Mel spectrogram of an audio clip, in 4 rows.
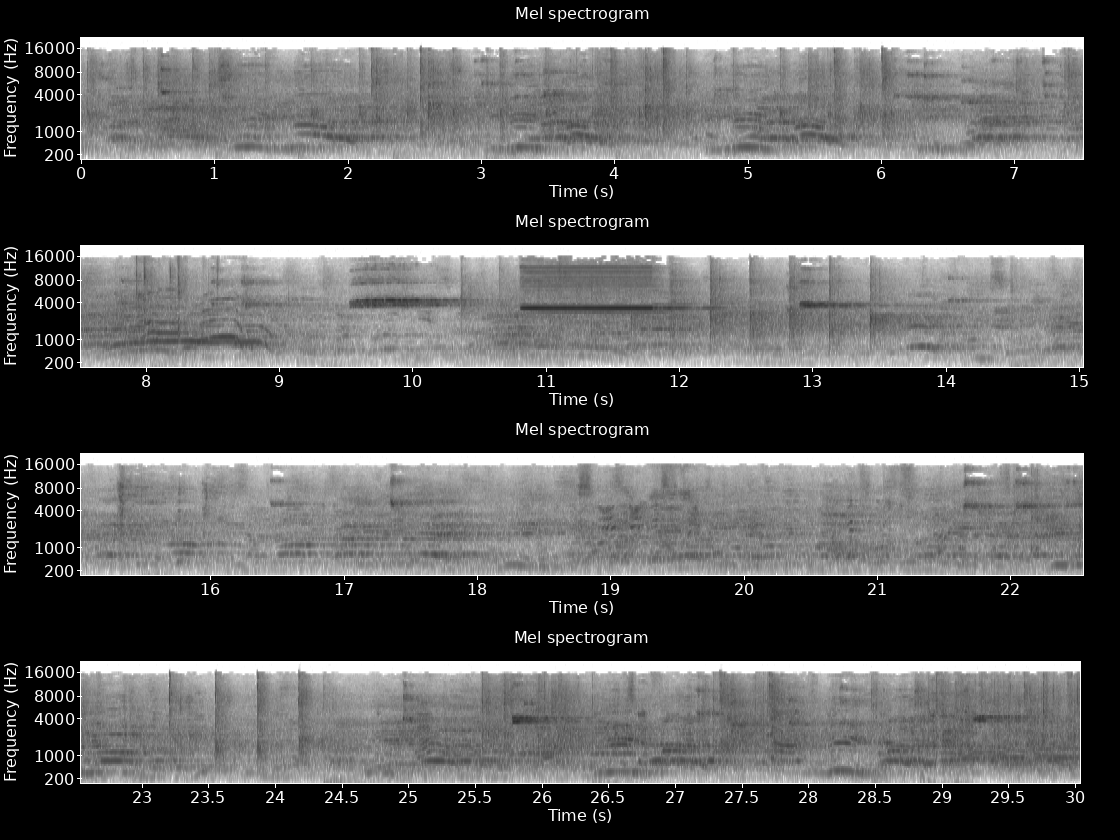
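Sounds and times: referee whistle blasts: 9.5s - 13.3s.

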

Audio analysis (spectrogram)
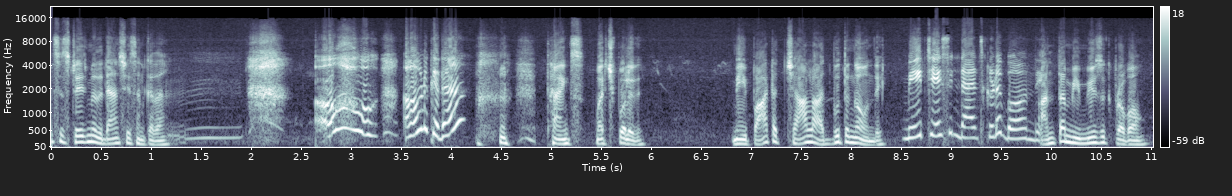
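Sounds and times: woman humming: 1.1s - 3.4s
woman's breathy exclamation: 1.2s - 3.6s.

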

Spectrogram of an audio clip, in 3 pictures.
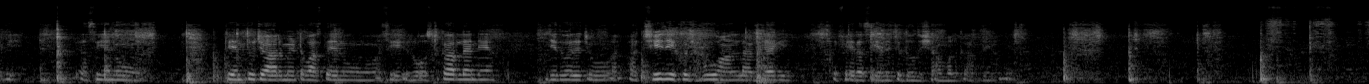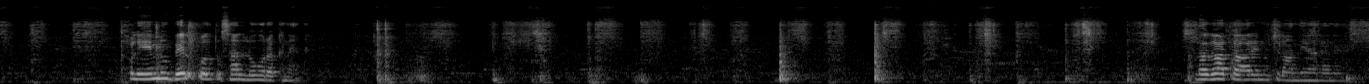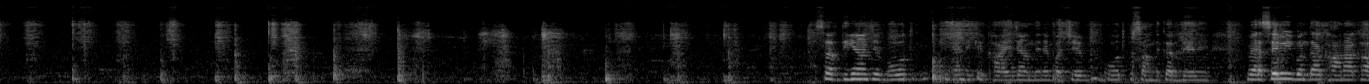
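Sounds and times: wooden spatula scraping a pan: 0.0s - 16.0s, 17.4s - 41.0s.

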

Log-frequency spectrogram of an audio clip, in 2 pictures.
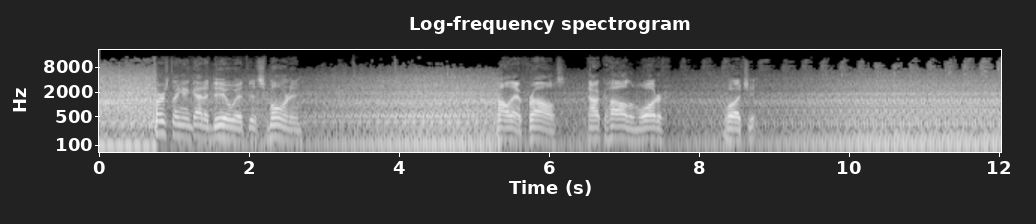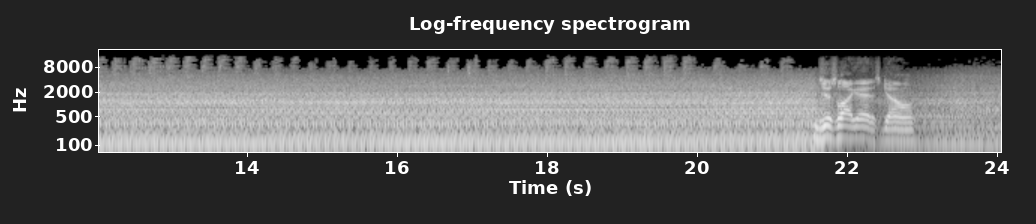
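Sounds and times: truck engine idling: 0.0s - 24.0s.

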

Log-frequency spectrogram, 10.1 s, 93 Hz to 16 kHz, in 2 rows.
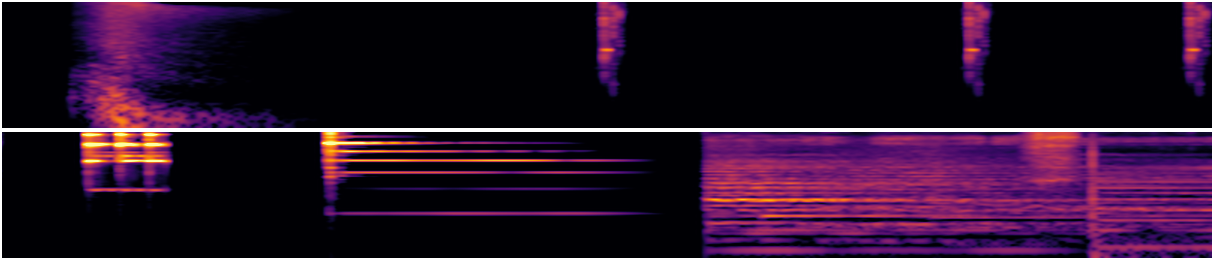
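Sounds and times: deep whoosh: 0.3s - 1.3s.

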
